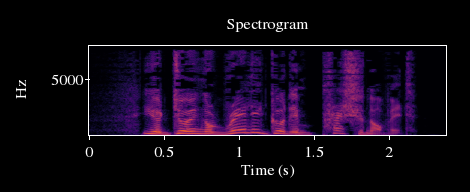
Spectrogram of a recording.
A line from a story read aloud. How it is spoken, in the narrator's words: Harry snapped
